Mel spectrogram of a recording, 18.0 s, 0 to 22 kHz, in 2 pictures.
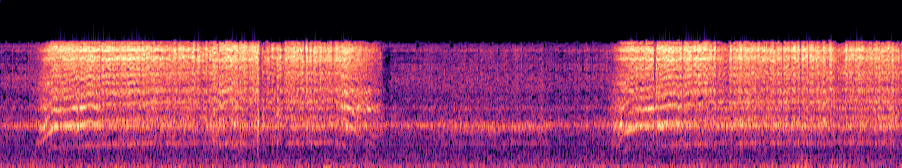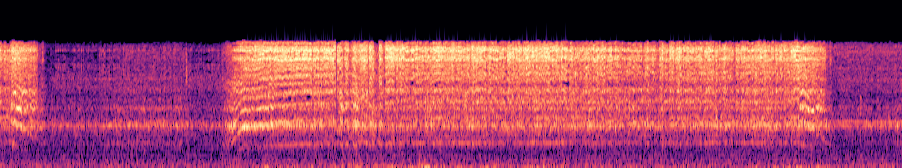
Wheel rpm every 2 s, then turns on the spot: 110, 120, 10, 130, 90, 50, 160, 160, 90.
16-18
